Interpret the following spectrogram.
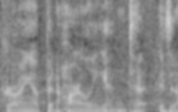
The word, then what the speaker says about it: Harlingen: I have to ask you, what was it like growing up in Harlingen? Is it Harlingen? Harlingen. You could just pronounce, the G is Jen, so Harlingen.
